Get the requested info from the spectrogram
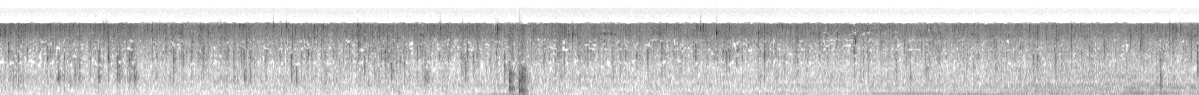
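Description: Breaded pork chop shallow-frying in oil over a low flame: a steady sizzle full of fine crackles. One loud dull knock about eight seconds in.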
